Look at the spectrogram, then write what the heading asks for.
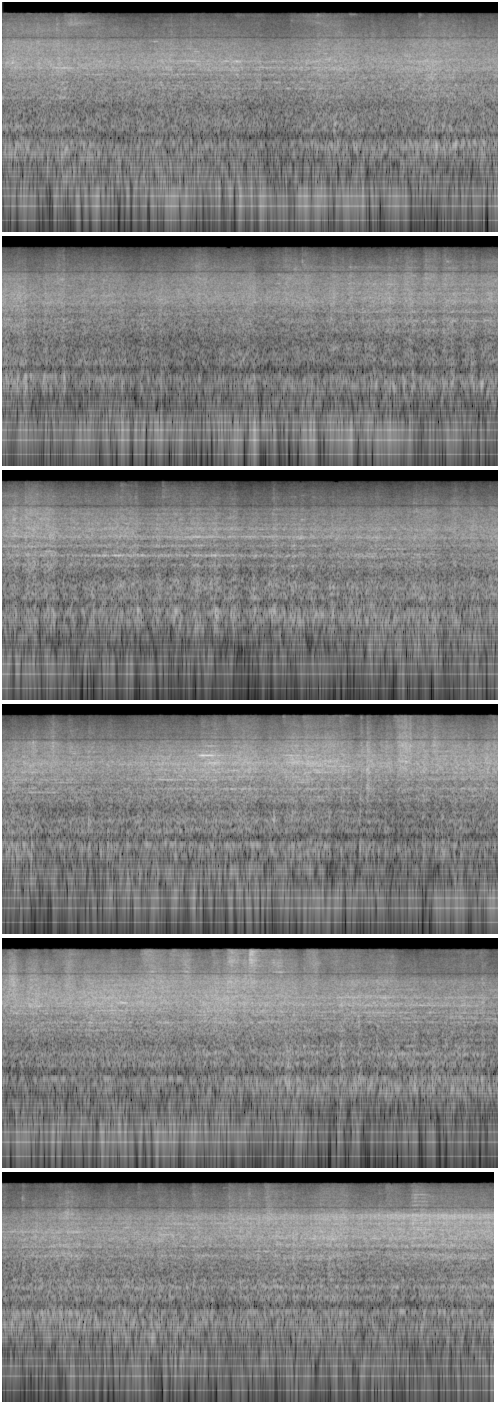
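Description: Freight cars of a passing train rolling by steadily, their steel wheels clattering over the rail joints with a continuous rumble.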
